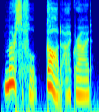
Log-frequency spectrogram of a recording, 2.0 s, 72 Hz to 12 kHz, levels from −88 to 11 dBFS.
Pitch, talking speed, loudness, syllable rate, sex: 190 Hz, 120 wpm, -17 LUFS, 3.8 syllables/s, female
